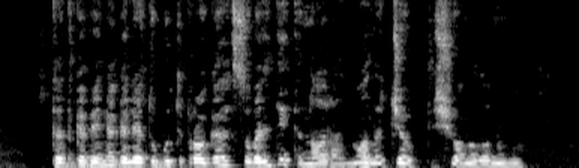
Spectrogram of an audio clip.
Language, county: Lithuanian, Kaunas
